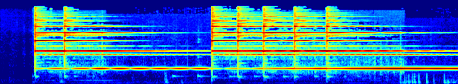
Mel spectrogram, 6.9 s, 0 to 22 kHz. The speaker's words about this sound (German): dass er auch mit über 70 gern alles stehen und liegen lässt, wenn Kundschaft am Rheinufer steht und mit der Glocke im Fährmann läutet.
